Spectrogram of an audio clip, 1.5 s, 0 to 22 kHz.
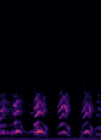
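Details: Standard poodle puppies, 26 days old, anxious during their first days in the garden, born 13 May 2016 and filmed 7 June 2016: high, arched whimpering cries, four bursts about every third of a second, over low hum.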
